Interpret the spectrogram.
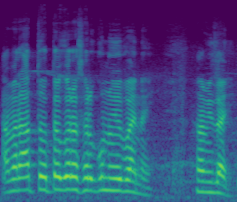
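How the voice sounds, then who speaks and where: A man's voice: extremely high pitch, rapid-fire. A man playing a petulant, lovesick village son who melodramatically threatens suicide in a comedy drama. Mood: petulant, sulking. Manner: petulant, complaining.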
